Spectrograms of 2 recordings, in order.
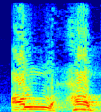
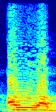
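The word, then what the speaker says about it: আহ্লাদ: যেমন আলহাদ, আমরা তো আলহাদ বলি, আল্লাদ বলি, আল্লাদ, ল আর এল এই ডাবল উচ্চারণ হয়ে যাবে। আলহাদ কিন্তু আমরা বলি না, আলহাদ, আমরা বলি আল্লাদ, আল্লাদ।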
